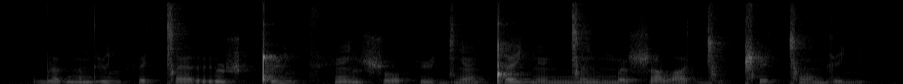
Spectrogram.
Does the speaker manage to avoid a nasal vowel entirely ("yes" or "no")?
no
